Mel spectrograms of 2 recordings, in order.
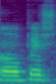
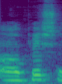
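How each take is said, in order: No difference in how they are said.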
